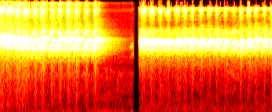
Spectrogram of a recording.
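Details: Long besetan chatter of a Javan fulvetta (flamboyan): shrill, fast-pulsed twittering held steadily high, fading out after about two seconds, a short silence, then resuming at full strength.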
